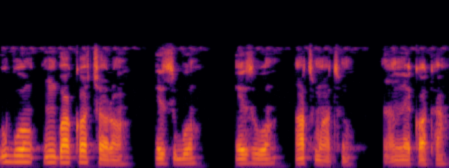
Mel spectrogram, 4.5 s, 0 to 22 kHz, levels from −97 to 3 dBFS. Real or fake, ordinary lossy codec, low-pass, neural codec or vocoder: real; none; none; none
